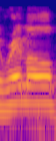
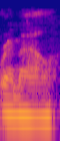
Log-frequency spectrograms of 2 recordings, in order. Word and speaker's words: Rimell: was my mother's affectation but most people say Rimmel but I've always been taught riml so yeah yeah was that something your mom was a stickler on no no it's riml yeah I just grew up and it's rimel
